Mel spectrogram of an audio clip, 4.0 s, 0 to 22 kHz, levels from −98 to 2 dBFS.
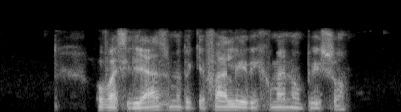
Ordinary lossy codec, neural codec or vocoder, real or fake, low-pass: Opus, 16 kbps; none; real; 7.2 kHz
